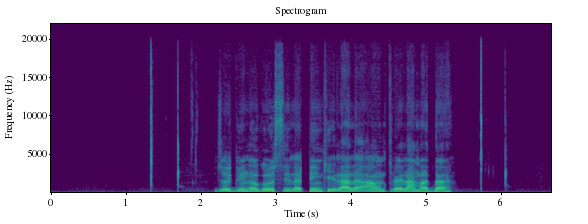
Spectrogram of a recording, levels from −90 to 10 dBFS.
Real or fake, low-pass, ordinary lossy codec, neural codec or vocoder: fake; 19.8 kHz; none; codec, 44.1 kHz, 7.8 kbps, Pupu-Codec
